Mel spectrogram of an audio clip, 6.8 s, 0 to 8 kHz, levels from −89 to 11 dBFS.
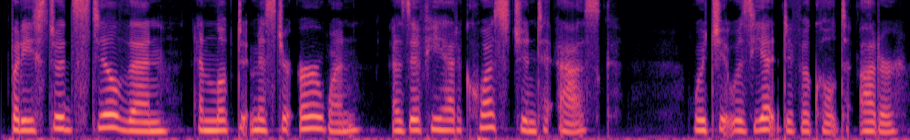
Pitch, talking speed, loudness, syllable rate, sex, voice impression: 215 Hz, 220 wpm, -19 LUFS, 5.7 syllables/s, female, very feminine, slightly young, very adult-like, slightly thin, slightly tensed, slightly weak, slightly bright, soft, very clear, fluent, cute, intellectual, very refreshing, sincere, calm, very friendly, very reassuring, unique, very elegant, slightly wild, very sweet, lively, kind, slightly intense, sharp, light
